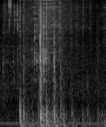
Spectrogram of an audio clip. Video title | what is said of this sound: GRANDPA'S WEEDER | There's a little bit of looseness in it. So, you could hear it when I shake it.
